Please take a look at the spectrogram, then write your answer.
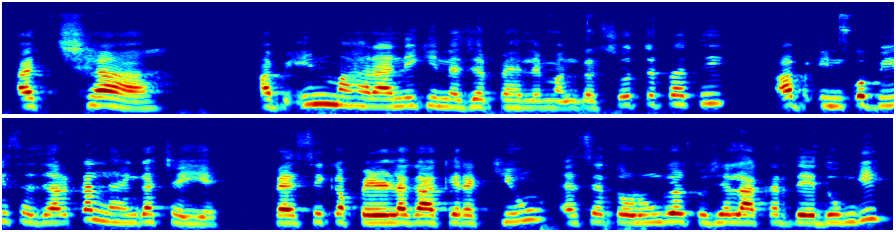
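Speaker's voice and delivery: loud mocking tirade; sarcastic scolding. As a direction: sneer and scold her greed. Mother-in-law mocks and scolds bahu. (ताना मारती गुस्से वाली डाँट)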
